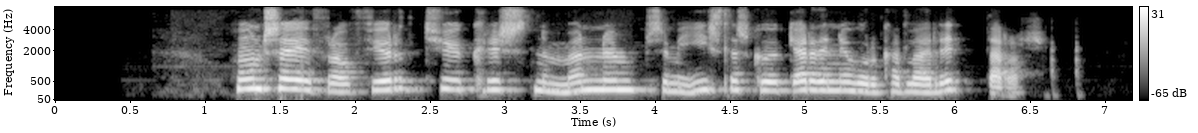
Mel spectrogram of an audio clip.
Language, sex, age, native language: Icelandic, female, 30-39, Icelandic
